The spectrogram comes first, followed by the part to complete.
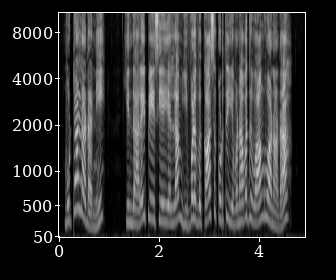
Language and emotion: Tamil, angry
